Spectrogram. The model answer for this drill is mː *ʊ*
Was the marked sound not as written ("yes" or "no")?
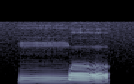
yes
